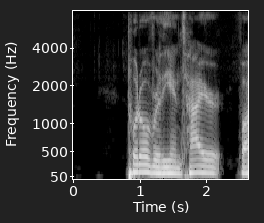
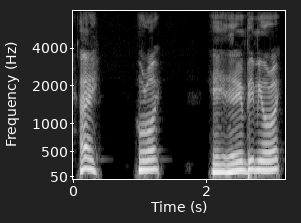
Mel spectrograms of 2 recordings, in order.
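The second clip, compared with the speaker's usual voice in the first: imitating Pete Dunne; 6 semitones higher than usual. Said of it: "He's like".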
